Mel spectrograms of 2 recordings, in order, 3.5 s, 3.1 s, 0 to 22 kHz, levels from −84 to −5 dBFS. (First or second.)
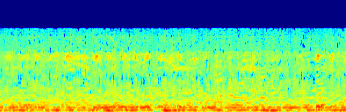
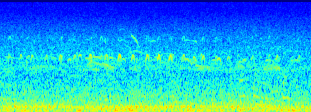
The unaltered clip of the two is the second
